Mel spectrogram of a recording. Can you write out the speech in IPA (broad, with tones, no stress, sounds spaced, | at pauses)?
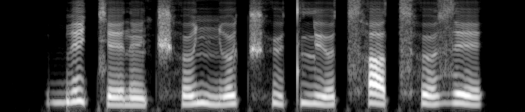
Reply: b e˧˥˧ c e˩ ɾ ẽ˩ t͡ʃʰ ɵ˩˥ ɲ ɵ˩˥ t͡ʃʰ ʉ˧˩˧ t lʲ ɵ˧˩˧ t͡sʰ a˧˩ t͡sʰ ɵ˧˩˧ z e˧˩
